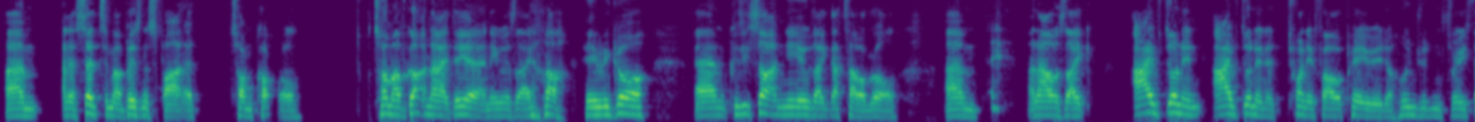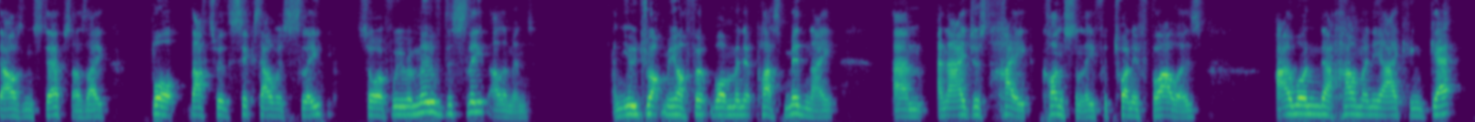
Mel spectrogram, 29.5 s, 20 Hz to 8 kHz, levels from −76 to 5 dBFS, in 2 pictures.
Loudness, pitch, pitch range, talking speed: -21 LUFS, 140 Hz, 125-155 Hz, 200 wpm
